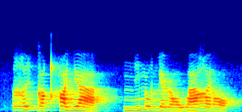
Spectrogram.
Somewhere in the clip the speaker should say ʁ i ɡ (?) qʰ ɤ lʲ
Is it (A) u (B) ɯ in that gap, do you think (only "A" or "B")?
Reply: B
